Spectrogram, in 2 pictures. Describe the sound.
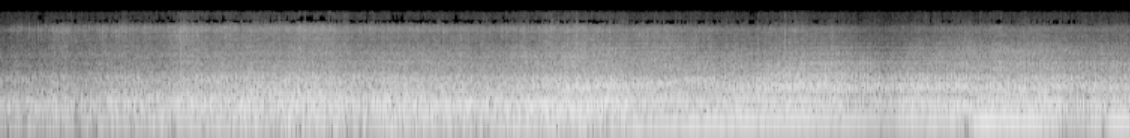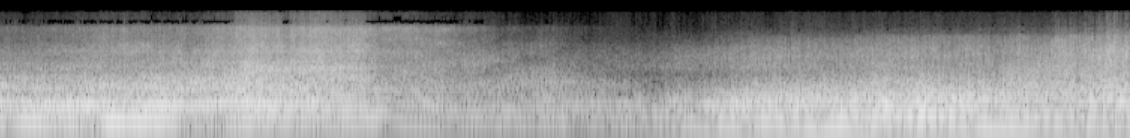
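Bomber aircraft propeller engines roar during takeoff with a loud, continuous, throbbing drone that briefly eases partway through and then swells back to full power.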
